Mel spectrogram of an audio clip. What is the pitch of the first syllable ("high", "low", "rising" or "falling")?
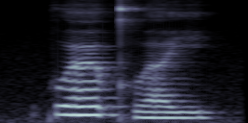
high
